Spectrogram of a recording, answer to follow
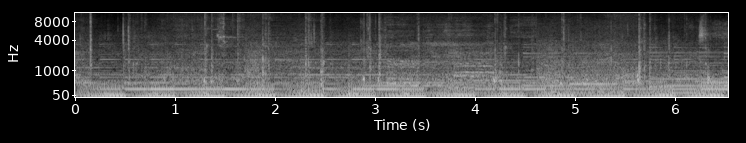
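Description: Skateboards on a concrete street course, with wheels rolling and several sharp clacks and knocks of boards and trucks hitting the ground, rails and ledges, under background music.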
